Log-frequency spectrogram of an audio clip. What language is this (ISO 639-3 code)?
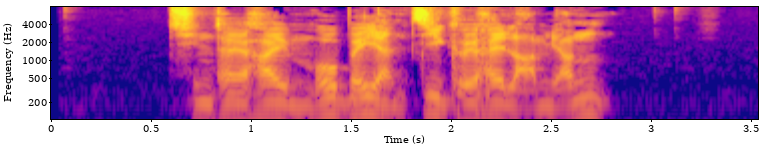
yue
